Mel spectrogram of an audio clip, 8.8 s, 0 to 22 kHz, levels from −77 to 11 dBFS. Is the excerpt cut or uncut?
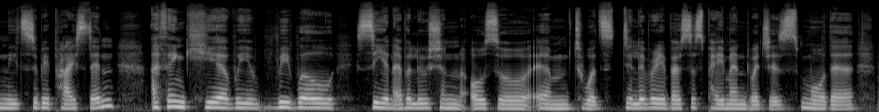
uncut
